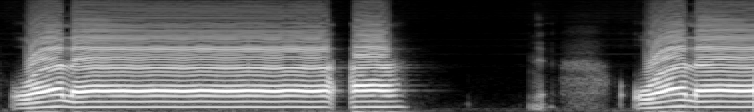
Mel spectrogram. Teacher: Wala baru baca a. Panjangkan la-nya dulu 4 harokat baru lepas. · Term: mad jaiz munfasil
